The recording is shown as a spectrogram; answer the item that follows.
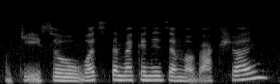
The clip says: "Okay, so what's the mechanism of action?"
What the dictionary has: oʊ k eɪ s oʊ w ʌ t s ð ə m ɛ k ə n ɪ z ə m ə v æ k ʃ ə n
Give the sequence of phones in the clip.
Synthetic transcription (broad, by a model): oʊ k eɪ s oʊ w ʌ t s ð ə m ɛ k ə n ɪ z ə m ə v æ k ʃ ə n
